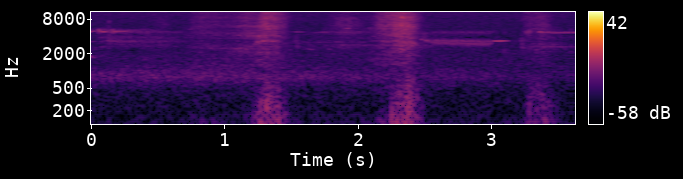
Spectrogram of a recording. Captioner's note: sniffs air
